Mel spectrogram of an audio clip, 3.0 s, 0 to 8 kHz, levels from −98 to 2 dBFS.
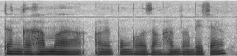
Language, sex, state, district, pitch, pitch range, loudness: Wancho, male, Arunachal Pradesh, Longding, 115 Hz, 110-120 Hz, -17 LUFS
